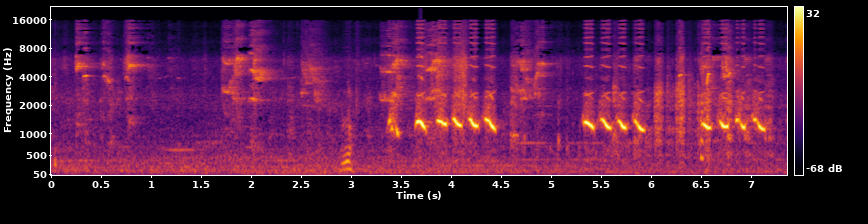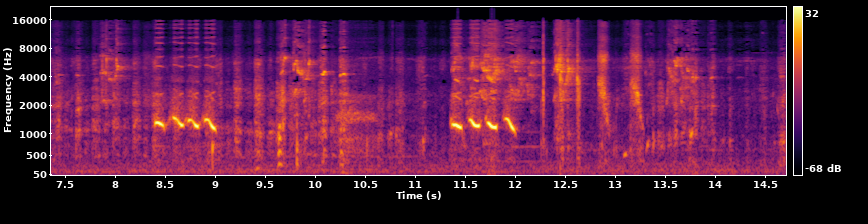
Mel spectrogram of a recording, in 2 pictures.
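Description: A bird calling in quick runs of four to six short, falling notes, five runs in all, with scattered clicks and higher chirps between them.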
